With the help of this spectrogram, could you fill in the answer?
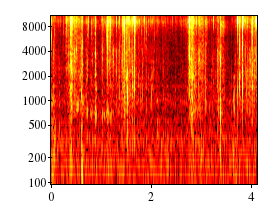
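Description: Clear slime with confetti sequins, soft yet solid, is squeezed and pressed with fingers and long gold nails. It makes quiet, bright crinkling and crackling sounds with sharp little clicks and pops, scattered in uneven bursts.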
